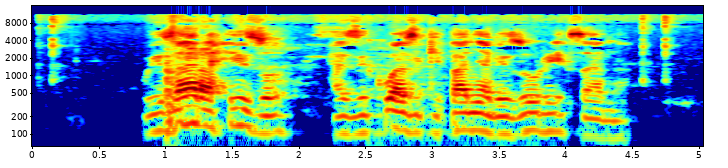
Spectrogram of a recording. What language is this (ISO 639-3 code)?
swa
